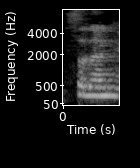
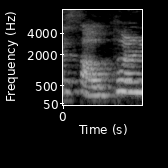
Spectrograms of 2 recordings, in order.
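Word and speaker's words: southern: नॉर्दर्न hemisphere and सदर्न hemisphere. Okay इसे साउथर्न नहीं बोलते हैं. We should correct pronunciate.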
